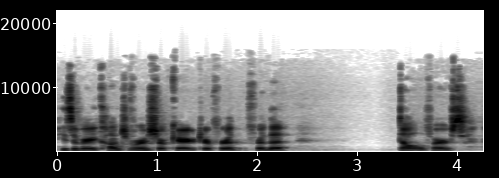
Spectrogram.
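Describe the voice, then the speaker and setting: A man co-hosting a podcast in casual chat, telling things in an animated way and laughing often. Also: medium pitch, moderate pace, vocal fry. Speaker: podcast co-host.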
